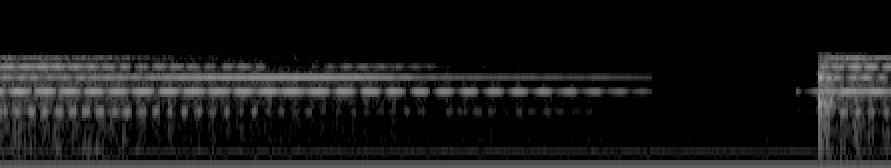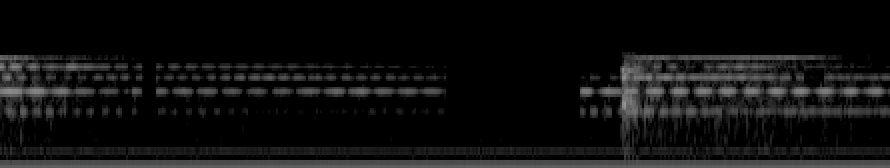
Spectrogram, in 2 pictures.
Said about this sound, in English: Brother Braggs, would you chime us out of here?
